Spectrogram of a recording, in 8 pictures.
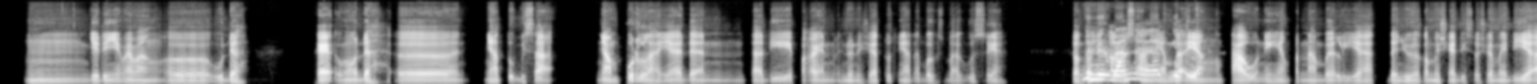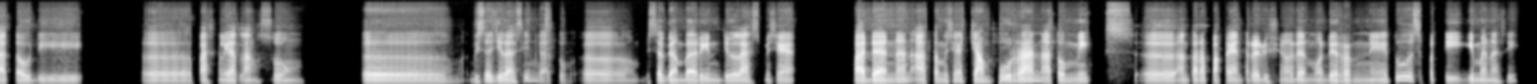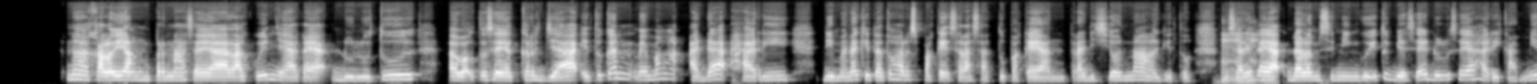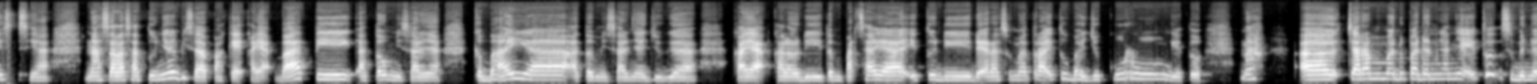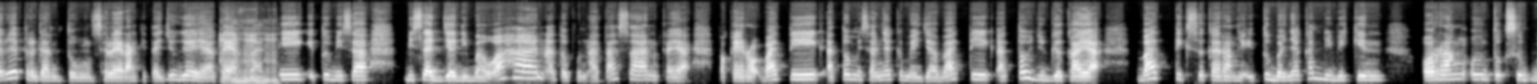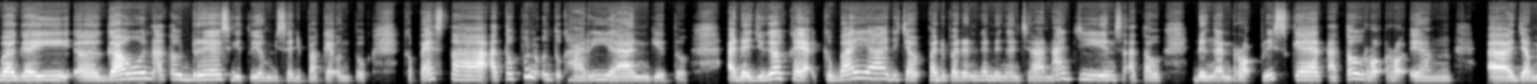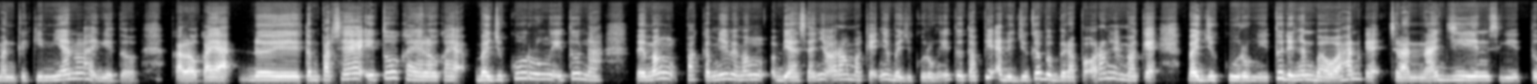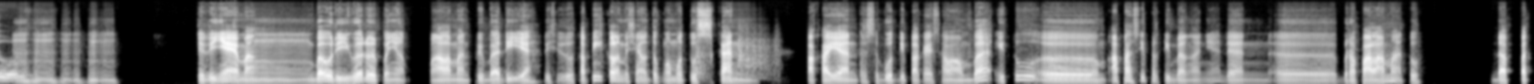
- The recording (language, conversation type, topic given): Indonesian, podcast, Kenapa banyak orang suka memadukan pakaian modern dan tradisional, menurut kamu?
- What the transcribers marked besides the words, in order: other background noise; tapping; in English: "mix"; in English: "dress"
